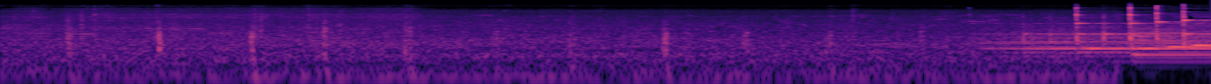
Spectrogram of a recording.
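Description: Steady outdoor noise with a low rumble and a few light taps, giving way about five seconds in to louder background music, a melody of short struck mallet-like notes.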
